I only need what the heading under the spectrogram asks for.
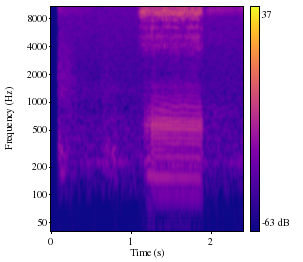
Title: Walter the snoring dog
